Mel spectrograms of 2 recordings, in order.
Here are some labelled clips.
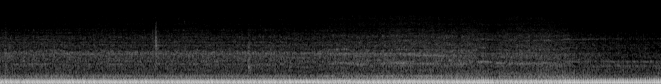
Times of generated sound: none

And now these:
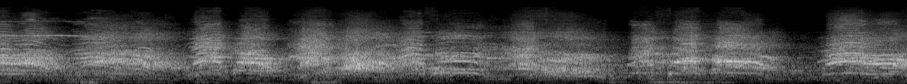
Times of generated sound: 2.2-3.8 (codec, SNAC); 4.5-9.1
